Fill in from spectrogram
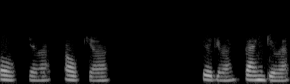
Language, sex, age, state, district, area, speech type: Malayalam, female, 18-30, Kerala, Palakkad, urban, conversation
